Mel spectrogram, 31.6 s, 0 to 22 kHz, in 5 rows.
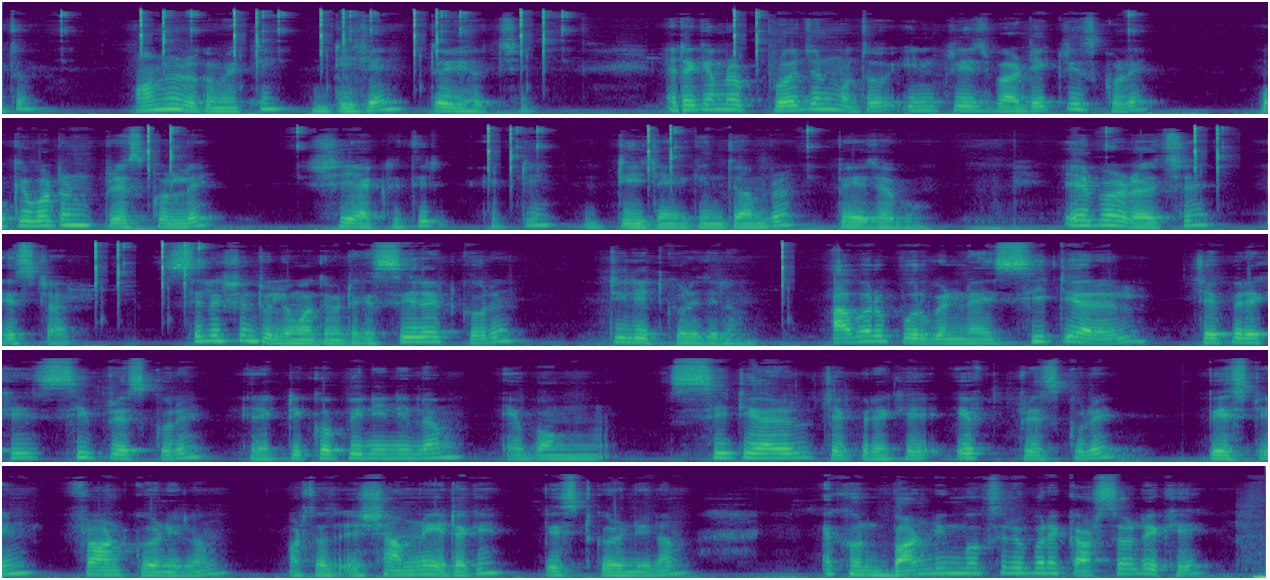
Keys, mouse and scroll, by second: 3.8 click, 7.2 click, 8.9 click, 11.3 click, 13.6 click, 15.6 Delete, 16.6 click, 19.2 ctrl+c.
